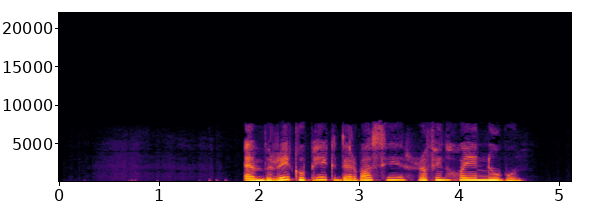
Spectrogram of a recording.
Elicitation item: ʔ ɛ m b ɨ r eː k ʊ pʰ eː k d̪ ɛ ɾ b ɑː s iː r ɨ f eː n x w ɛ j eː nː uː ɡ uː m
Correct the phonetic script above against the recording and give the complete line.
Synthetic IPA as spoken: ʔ ɛ m b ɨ r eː k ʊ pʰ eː k d̪ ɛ ɾ b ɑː s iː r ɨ f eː n x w ɛ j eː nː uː b uː n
